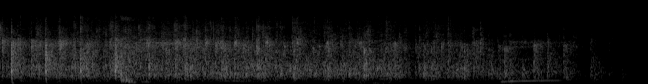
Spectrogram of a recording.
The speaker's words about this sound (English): Give Caleb and his wife one last round of applause.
